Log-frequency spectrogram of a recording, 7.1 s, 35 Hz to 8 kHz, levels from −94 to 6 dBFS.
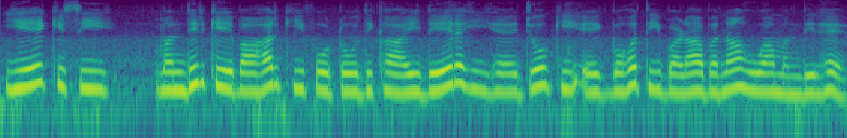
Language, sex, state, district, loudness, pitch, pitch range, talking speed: Hindi, female, Rajasthan, Jaipur, -14 LUFS, 230 Hz, 220-255 Hz, 170 wpm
